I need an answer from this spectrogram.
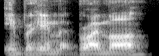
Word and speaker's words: Ibrahim Braimah: am joined by london-based entrepreneur and property manager Ibrahim breimar Ibrahim thank you for joining me today thank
